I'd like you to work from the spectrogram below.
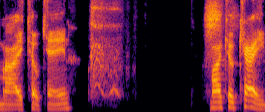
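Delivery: put-on drawn-out Cockney accent. Retelling a talk show clip, saying the name: Michael Caine Cockney accent. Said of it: "in his Cockney accent".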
